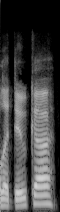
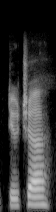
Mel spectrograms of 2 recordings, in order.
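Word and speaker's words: Lo Duca: with all-star catcher paul laduka um ducha i'm not sure how you say that last you said it right the first time paula duka duka okay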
